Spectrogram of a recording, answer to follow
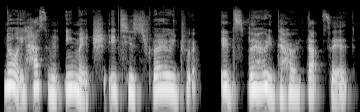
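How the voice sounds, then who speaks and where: A soft-spoken woman streaming a game, chatting casually and rambling to her viewers. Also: on the high side, unhurried. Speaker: VTuber streamer. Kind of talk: casual chat while gaming.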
